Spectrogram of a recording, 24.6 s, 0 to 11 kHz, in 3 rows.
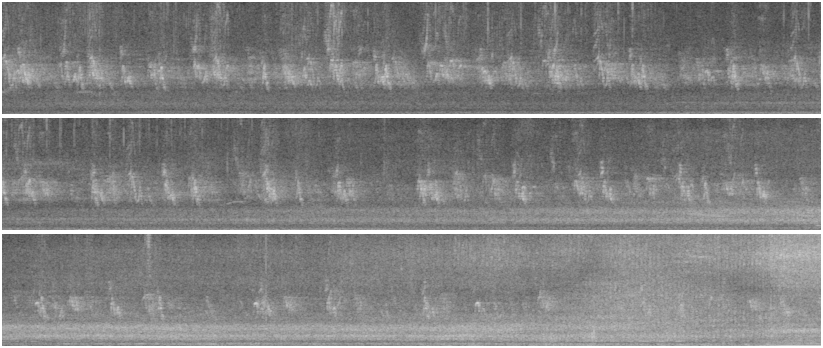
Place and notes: Berlin: Vermessungspunkt Maybachufer / Bürknerstraße - Klangvermessung Kreuzkölln ::: 22.05.2011 ::: 05:22
22 May 2011, 05:22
